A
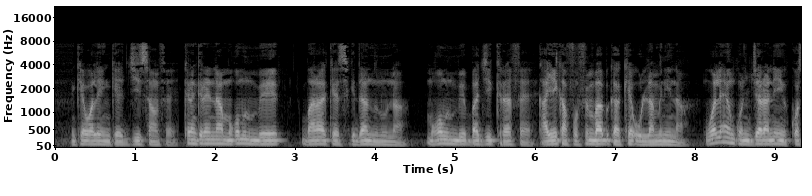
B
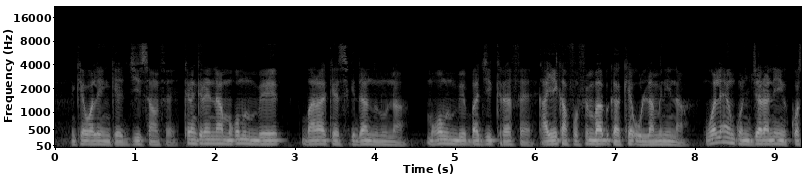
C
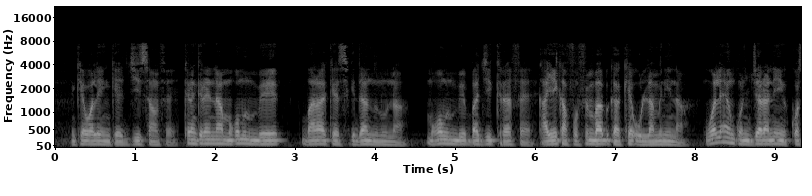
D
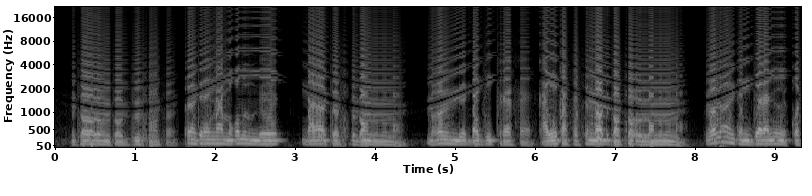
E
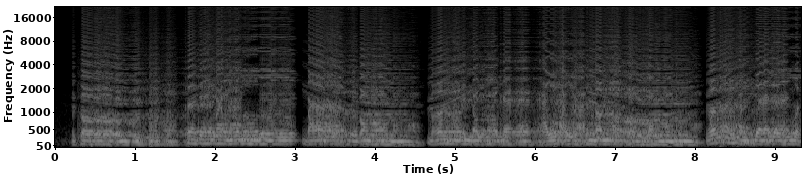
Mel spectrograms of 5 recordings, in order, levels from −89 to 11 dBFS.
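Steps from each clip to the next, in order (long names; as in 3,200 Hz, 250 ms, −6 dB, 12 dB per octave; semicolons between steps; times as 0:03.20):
low-pass filter 1,900 Hz 6 dB per octave; level −8.5 dB
high-shelf EQ 3,100 Hz +8.5 dB
sample-and-hold swept by an LFO 27×, swing 100% 0.3 Hz; level +1 dB
low-shelf EQ 77 Hz −9.5 dB; reverb whose tail is shaped and stops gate 260 ms rising, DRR 0.5 dB; brickwall limiter −23.5 dBFS, peak gain reduction 8 dB; level −6 dB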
